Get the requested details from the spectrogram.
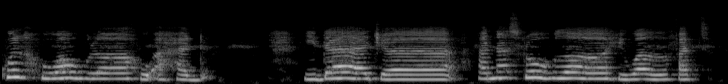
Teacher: hukum lam jalalah taglik, yaitu artinya tebal. Ciri-cirinya sebelum lam jalalahnya berharokat fathah atau domah.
